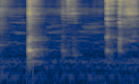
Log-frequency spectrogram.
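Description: Metal clatter from a kadai being set down and handled on the stove while ghee heats for dudhi halwa: one sharp clank, then a few lighter clinks and taps, near and fairly quiet.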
